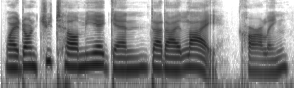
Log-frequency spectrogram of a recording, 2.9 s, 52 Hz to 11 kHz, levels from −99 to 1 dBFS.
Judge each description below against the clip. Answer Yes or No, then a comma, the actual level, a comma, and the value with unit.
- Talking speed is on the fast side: No, average, 185 wpm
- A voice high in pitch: No, medium, 180 Hz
